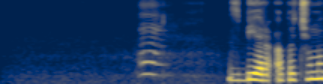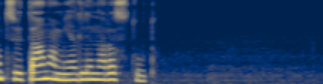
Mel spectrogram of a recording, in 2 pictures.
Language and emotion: Russian, neutral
